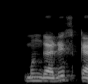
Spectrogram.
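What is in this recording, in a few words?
"menggariskan", Malay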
